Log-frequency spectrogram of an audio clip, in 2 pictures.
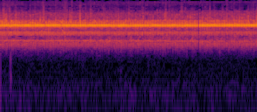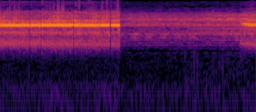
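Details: A cicada in the Nepal Himalayas, recorded during wild mushroom foraging, gives a loud, steady, shrill buzz that cuts off abruptly, then starts up again.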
